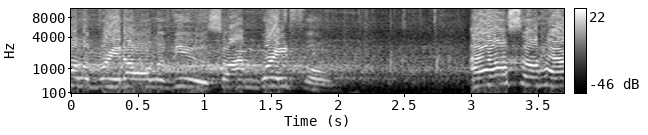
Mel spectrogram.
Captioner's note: cheers and applause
